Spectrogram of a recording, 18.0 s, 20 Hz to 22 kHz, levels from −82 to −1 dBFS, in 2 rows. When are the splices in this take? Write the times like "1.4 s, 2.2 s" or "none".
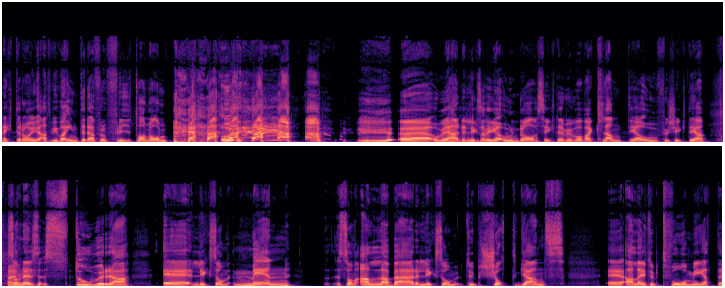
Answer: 9.1 s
